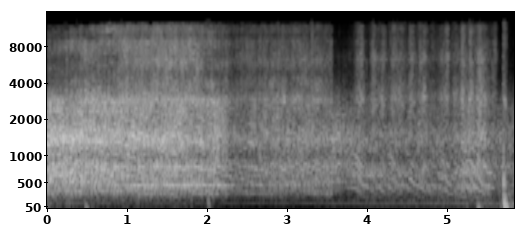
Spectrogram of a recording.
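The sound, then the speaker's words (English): A loud, dense roar of many stock car engines thundering together at the start of the Kansas race, the start of the round of eight, swelling and shifting as the pack accelerates past, with no voices heard. “Getting ready for the start of the Kansas race, the start of the round of eight.”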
